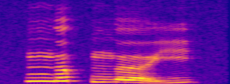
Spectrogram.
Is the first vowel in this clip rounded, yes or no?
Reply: no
